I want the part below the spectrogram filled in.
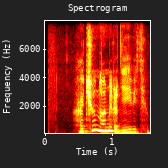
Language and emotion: Russian, positive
